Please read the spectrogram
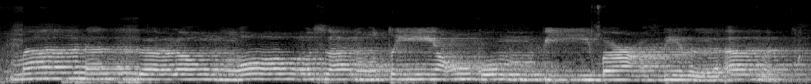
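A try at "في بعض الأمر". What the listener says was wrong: Boknya tebalkan. Ba'dhi. Memang sulit pada dot yang kasroh nih, kadang agak sulit menebalkan fi ba'dhi. Jadi bujur-bujur letakkan makhrajnya. Jangan fi ba'dil amr. Tebalkan. Rohnya amr, tebal ya. Amr.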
